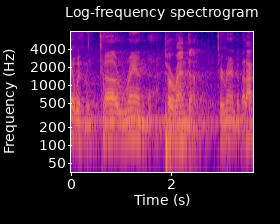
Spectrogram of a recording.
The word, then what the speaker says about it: Taranda: but Tim and I, we've how do you pronounce her name? Her name is, say it with me, Taranda.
